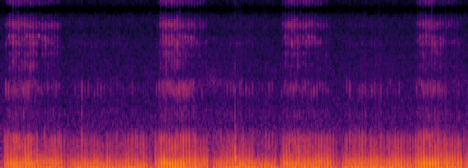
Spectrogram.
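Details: A cat purrs close up indoors, a deep continuous rumble punctuated by four louder rasping swells spaced about two seconds apart.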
